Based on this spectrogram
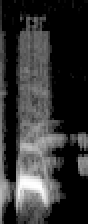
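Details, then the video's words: Decoy spotted dove calling to lure wild birds. It gives a single smooth, low coo lasting about a third of a second, steady and then dropping slightly, followed by silence. "Chim cu gáy mồi và tiếng cu gáy mồi kích bổi"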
